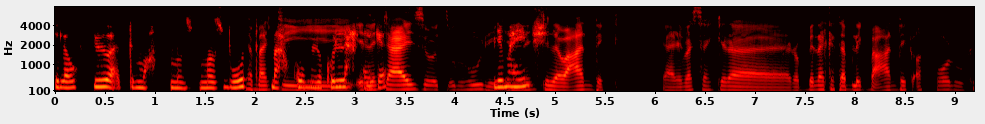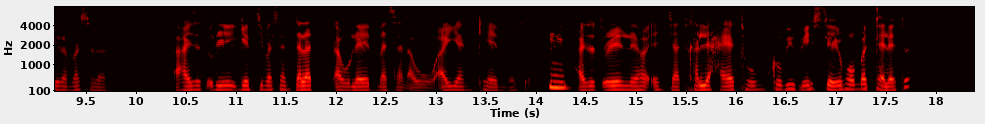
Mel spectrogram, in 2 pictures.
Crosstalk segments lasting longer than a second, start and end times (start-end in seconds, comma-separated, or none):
1.9-3.4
